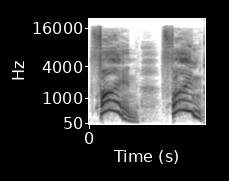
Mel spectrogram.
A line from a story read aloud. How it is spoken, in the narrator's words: cried Pinocchio, dancing about with joy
